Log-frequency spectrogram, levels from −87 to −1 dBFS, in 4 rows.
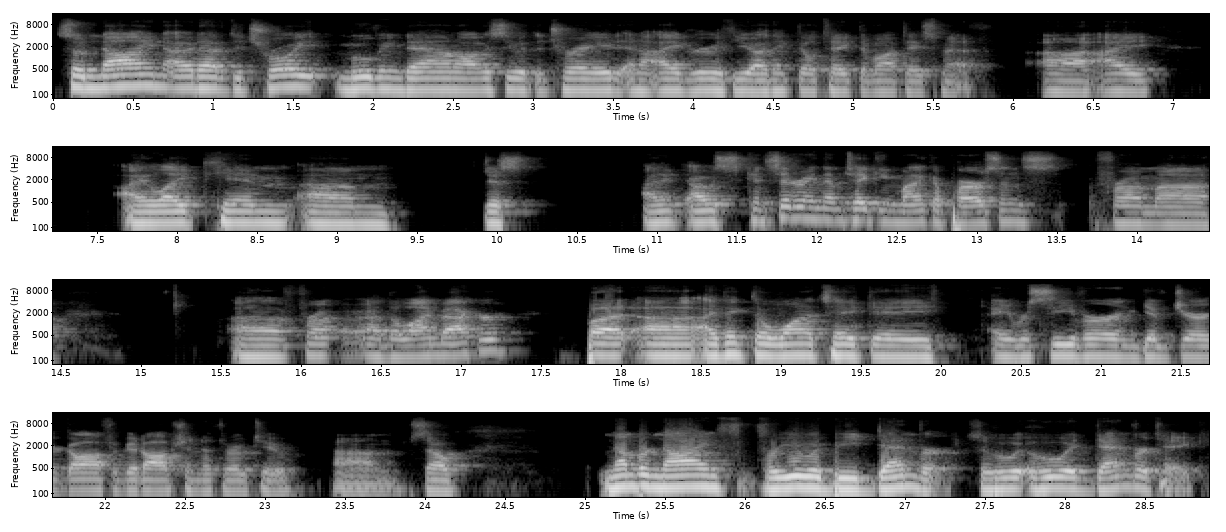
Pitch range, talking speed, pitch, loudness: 125-145 Hz, 170 wpm, 135 Hz, -27 LUFS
